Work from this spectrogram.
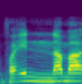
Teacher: فإنما نون مشدد ہے تو غنہ ہوگا. فإنما یجاہد لنفسہ ان اللہ لفظ اللہ لفظ نون میں نون مشدد ہے غنہ ہوگا.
